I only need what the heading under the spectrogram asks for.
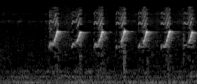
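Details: Olive-backed tailorbird singing strongly in a song of variations and 'tembakan'. After a quiet half-second, seven bright, rising chirps follow one another at a quick, steady rhythm over a soft low hum.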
